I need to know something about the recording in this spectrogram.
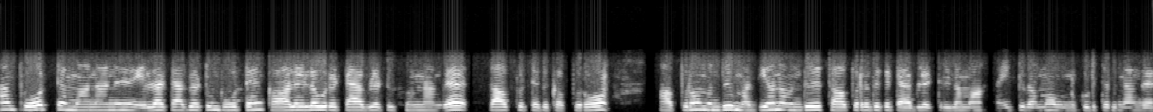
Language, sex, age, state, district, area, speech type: Tamil, female, 18-30, Tamil Nadu, Cuddalore, urban, conversation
